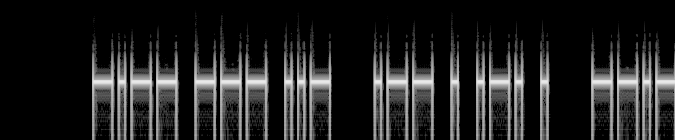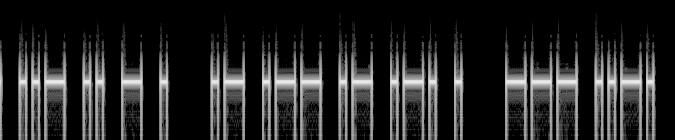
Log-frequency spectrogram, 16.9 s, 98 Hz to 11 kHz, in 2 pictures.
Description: Morse code, heard as a keyed tone, about 15 wpm, 700 Hz. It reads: YOU WERE QUITE AWARE OF
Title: Sentences from Top 1200 Words 15wpm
